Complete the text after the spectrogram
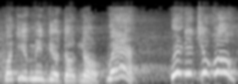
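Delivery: rising to a high shriek; mom shrieking. Retold or imitated. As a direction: go up and up like an angry mom. Mom yelling at kid.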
